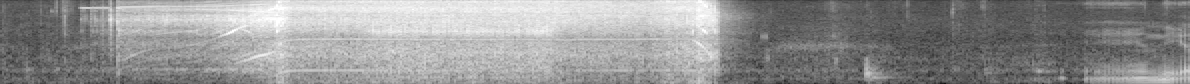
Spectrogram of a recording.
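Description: A power drill revs up and bores steadily into polycarbonate for a couple of seconds with a shrill whine, then winds down, followed by light handling noises.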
